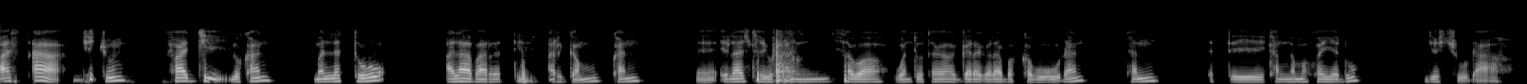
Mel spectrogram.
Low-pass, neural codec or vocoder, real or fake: 5.4 kHz; codec, 16 kHz, 8 kbps, FunCodec, trained on LibriTTS, 25 frames a second; fake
